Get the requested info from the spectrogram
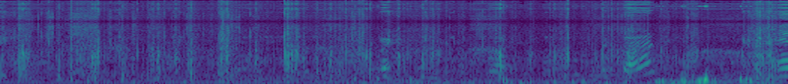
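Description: Footsteps on a gravel path, a quick, uneven run of thuds that grows loudest near the end, with voices of people talking nearby.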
